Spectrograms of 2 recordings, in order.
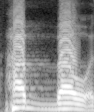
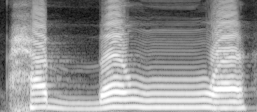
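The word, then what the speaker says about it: حبا: wa ha ha kecil hati-hati jangan sampai dibaca habbau tapi habb wa tanwin bertemu wau sebagaimana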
